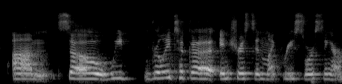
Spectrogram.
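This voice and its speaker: A woman's high-pitched voice with an American accent. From US South, Georgia. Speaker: workshop facilitator. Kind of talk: online workshop presentation. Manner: fast.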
